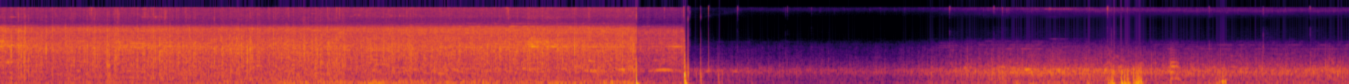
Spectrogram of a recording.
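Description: Heavy rain pours steadily over a cattle market at Dholaikhal in Old Dhaka, loud and dense for about six seconds, then cuts abruptly to a much quieter, muffled ambience with a few faint knocks.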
